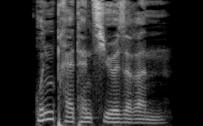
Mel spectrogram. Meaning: strong dative masculine/neuter singular comparative degree of unprätentiös
- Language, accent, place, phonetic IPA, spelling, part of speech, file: German, Germany, Berlin, [ˈʊnpʁɛtɛnˌt͡si̯øːzəʁəm], unprätentiöserem, adjective, De-unprätentiöserem.ogg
